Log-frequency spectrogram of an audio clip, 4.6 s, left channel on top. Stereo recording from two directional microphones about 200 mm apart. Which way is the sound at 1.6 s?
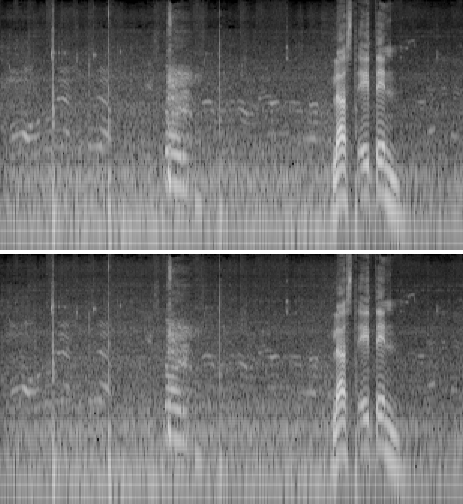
40° left (ahead or behind).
